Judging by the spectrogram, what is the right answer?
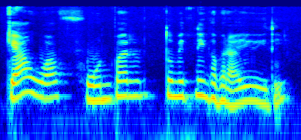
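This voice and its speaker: A woman voicing a calm, caring aunt who gently reassures and advises, in a storybook reading. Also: fairly high pitch, unhurried, close to an everyday voice. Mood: gentle.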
